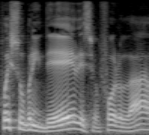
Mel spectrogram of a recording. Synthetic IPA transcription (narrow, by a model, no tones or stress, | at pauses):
fojsubɾĩd̪elɪsefoɾʊ̃la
